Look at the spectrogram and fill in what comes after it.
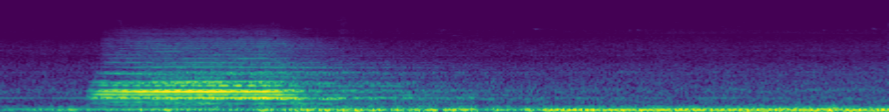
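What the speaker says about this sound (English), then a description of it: "So you can hear the train throttled up." A train horn sounds one long, loud blast early on, then fades. A steady low diesel rumble from the throttled-up locomotive continues underneath throughout, with wind in the background.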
